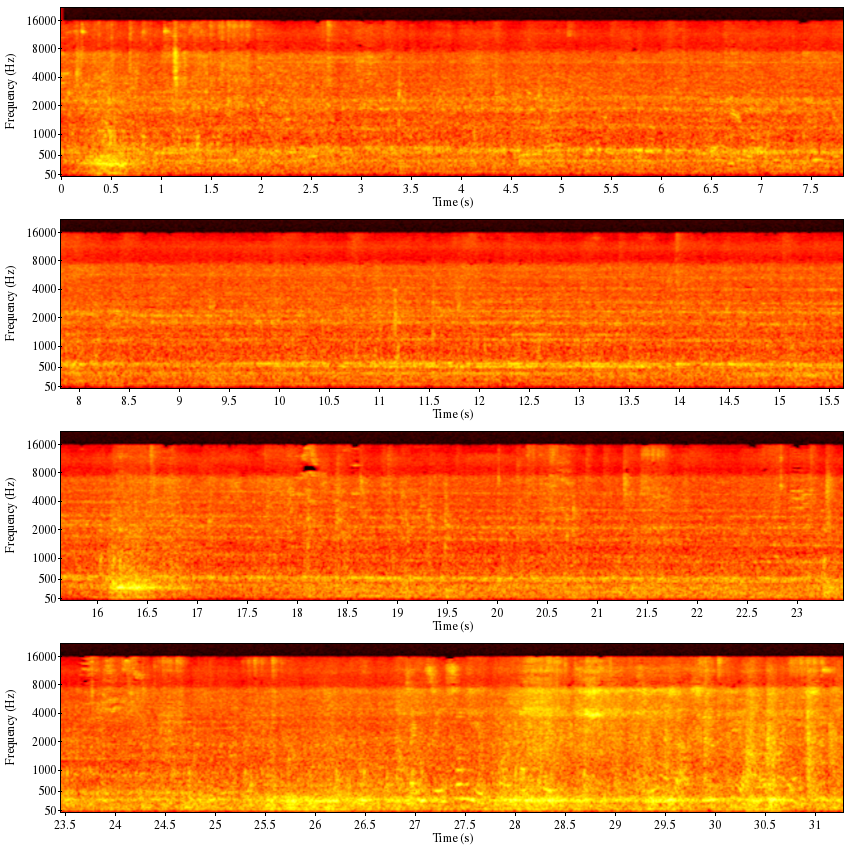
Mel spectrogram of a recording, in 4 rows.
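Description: Interior sound of an MTR M-Train electric multiple unit running: a steady drone with a faint steady whine, and two short knocks, about half a second in and about 16 seconds in. In the last few seconds it grows louder and rougher as the train runs into a station.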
